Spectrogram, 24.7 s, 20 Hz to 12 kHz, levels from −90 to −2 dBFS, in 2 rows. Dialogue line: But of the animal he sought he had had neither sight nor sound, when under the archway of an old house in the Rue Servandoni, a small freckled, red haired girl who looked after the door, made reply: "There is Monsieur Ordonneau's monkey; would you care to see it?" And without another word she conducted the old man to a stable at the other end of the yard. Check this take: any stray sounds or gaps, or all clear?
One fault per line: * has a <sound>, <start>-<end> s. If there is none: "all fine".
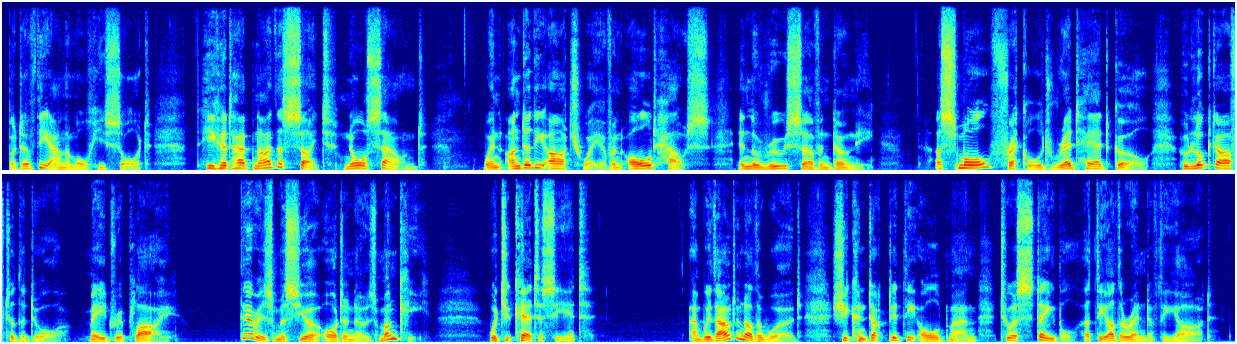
all fine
